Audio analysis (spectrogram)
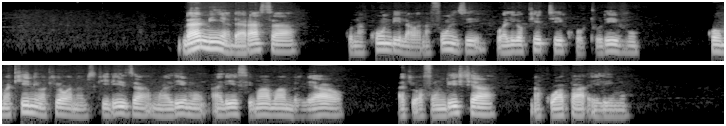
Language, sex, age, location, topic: Swahili, male, 25-35, Dar es Salaam, education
